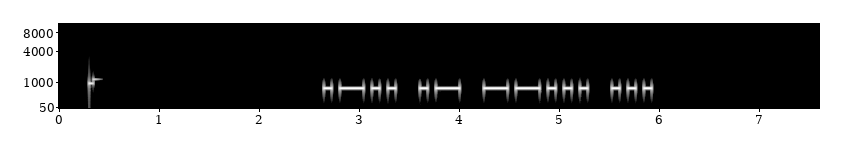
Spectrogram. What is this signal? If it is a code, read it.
Morse code, heard as a keyed tone, about 15 wpm, 700 Hz. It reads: LA7S
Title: DXCC-100 Call Signs - 4 Characters - Repeated 3x - 15wpm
